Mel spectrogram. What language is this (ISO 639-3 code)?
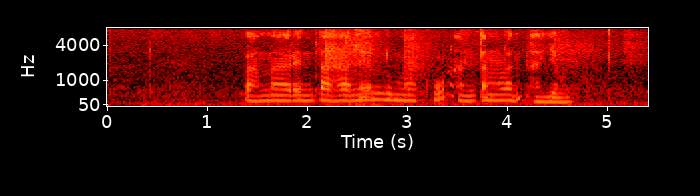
jav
